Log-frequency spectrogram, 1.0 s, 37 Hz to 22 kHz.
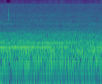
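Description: Boeing 757 jet engines spooling up for takeoff in Microsoft Flight Simulator X, a steady, loud, dense low roar that holds evenly throughout with no talking.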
